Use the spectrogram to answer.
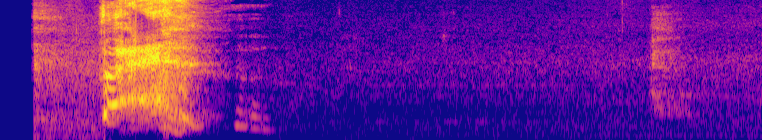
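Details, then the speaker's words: Person in a bathroom during a sneezing fit they say they can't stop: one loud, explosive ordinary sneeze after a short intake of breath, followed by quiet room noise. "oh my God PO is really bad I I I can't even talk oh my God oh my God I I can stop sneezing oh my God it's"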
